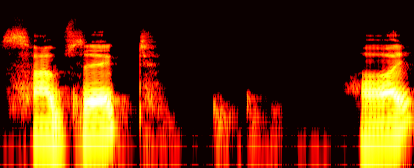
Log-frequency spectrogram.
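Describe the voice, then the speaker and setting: Speaking extremely slowly, the teacher uses a lowish, clean and slightly mellow voice to spell out words and repeat phrases as he writes grammar examples. He has a Bengali accent. The classroom recording is dull and lo-fi, free of room sound.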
